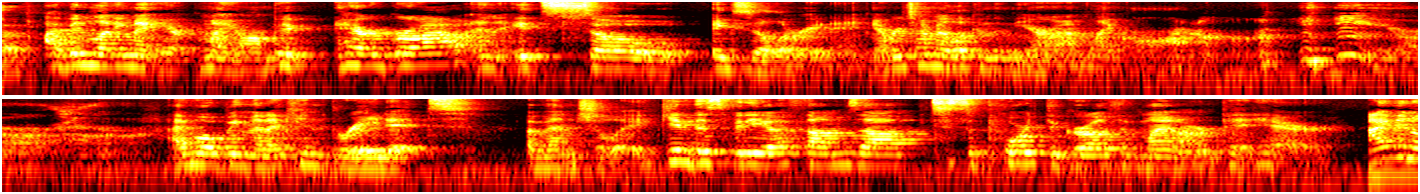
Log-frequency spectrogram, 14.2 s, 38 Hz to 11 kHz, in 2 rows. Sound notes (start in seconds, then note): 7.0 growling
